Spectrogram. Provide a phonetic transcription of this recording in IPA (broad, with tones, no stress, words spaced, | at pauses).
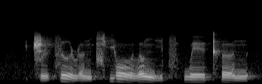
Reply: ʈ͡ʂɻ̩˨˩t͡sɹ̩˥˨ɻə˨˩nt͡ɕʰjo˥˨ʊ̯ lɤ˥˨ŋi˨˦ t͡sʰwe˦ɪ̯ kʰə˨˩n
